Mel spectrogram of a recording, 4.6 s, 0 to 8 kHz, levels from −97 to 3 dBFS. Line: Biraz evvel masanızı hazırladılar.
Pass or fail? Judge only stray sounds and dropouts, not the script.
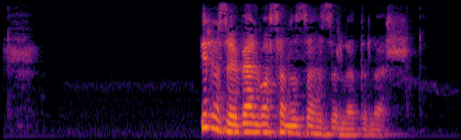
pass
